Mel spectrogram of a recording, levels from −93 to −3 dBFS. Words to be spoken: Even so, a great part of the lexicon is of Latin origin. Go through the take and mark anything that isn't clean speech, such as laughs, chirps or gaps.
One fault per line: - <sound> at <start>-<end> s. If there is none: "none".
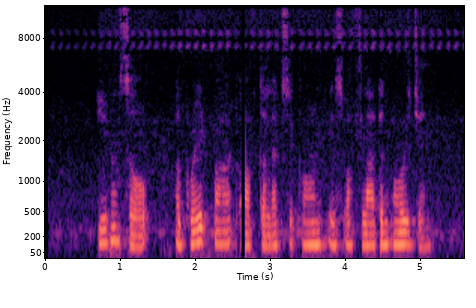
- dropout at 2.6-2.7 s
